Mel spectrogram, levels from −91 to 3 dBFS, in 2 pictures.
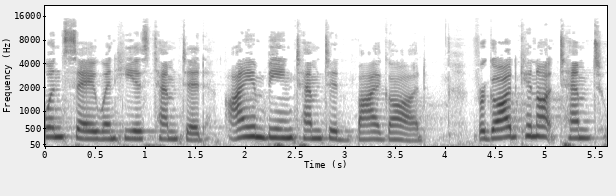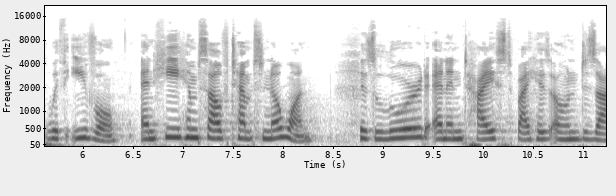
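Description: The audio jumps ahead abruptly at 8.77 s, with a small blip at the join. This is a stream segment skipped. One segment of the segmented stream likely failed to load, so the player moved on to the next. The material in between is gone.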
